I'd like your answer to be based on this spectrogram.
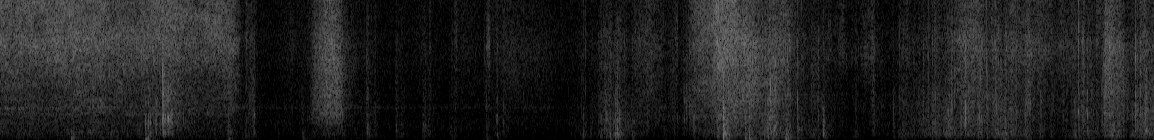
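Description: A fingernail taps and scratches the printed front of a closed, apparently full cardboard rice puffs box, giving sharp dry clicks and bright, papery scraping. The box is then lifted and held in the hand, adding soft cardboard rustling and brief scuffs.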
